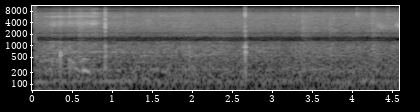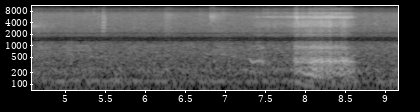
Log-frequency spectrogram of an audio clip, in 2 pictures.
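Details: Dog snoring while asleep indoors, recording dated 101.10.11: soft, low rasping breaths repeating steadily beneath a faint hiss, with a few small clicks and one louder, rougher snort near the end.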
